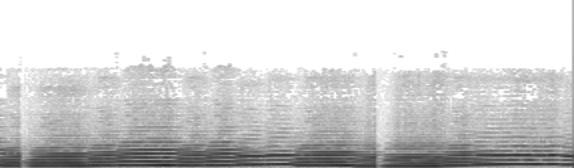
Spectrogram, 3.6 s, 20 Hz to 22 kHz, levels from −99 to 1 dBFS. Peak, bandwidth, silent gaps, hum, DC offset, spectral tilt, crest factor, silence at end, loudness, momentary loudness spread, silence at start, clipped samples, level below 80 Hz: -10 dBFS; 12.5 kHz; none; none; under 0.1%; -3.5 dB/octave; 12 dB; 0 s; -22 LUFS; 3 LU; 0 s; under 0.1%; -58 dBFS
